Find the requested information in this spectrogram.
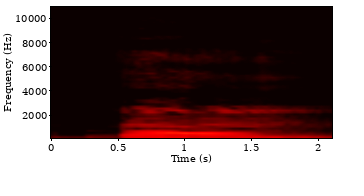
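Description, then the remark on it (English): A big, drawn-out voiced yawn rises suddenly and then slides slowly downward in pitch, loud, sounding like someone acting out a long sleepy yawn while waking up in the morning. “Had a big yawn and went downstairs to eat some breakfast.”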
